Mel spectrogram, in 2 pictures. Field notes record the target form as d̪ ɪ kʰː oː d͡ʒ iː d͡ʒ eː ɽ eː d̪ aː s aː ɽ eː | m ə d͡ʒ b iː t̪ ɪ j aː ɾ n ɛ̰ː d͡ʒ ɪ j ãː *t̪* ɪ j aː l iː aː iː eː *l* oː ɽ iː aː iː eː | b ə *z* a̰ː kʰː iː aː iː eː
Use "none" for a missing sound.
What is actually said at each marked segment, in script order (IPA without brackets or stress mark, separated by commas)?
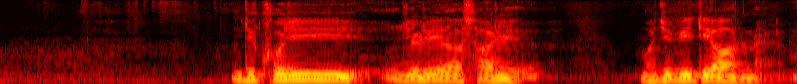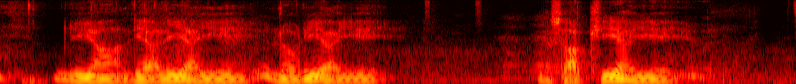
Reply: d̪, l, s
